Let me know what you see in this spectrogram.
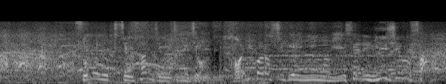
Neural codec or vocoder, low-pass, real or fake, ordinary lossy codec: codec, 16 kHz, 6 kbps, DAC; none; fake; none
